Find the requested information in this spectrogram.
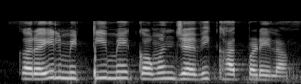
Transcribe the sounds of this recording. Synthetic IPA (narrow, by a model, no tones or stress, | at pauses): kɐɾəɪlmɪʈːimẽkɐʋənd͡ʒɛːʋikʰːaːt̪̚pɐɽeːlaː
